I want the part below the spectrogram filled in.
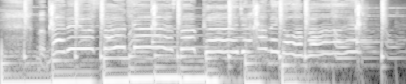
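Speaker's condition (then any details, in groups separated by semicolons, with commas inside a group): No condition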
